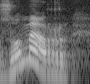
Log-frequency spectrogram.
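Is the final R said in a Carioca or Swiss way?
Swiss. The final R is said the Swiss way. "para o pessoal que mora na Suíça"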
